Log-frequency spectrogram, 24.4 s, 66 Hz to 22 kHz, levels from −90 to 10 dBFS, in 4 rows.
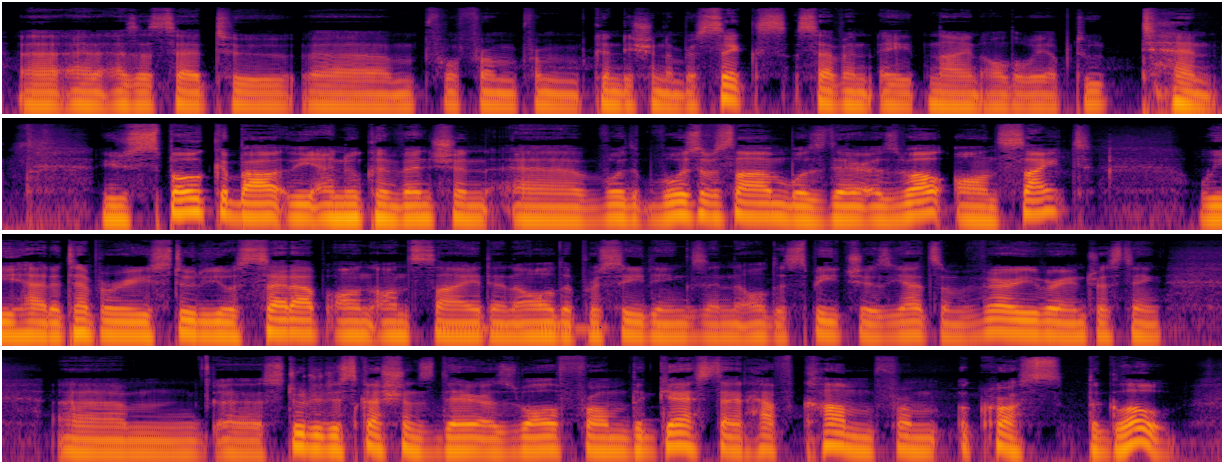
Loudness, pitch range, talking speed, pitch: -20 LUFS, 100-125 Hz, 190 wpm, 115 Hz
